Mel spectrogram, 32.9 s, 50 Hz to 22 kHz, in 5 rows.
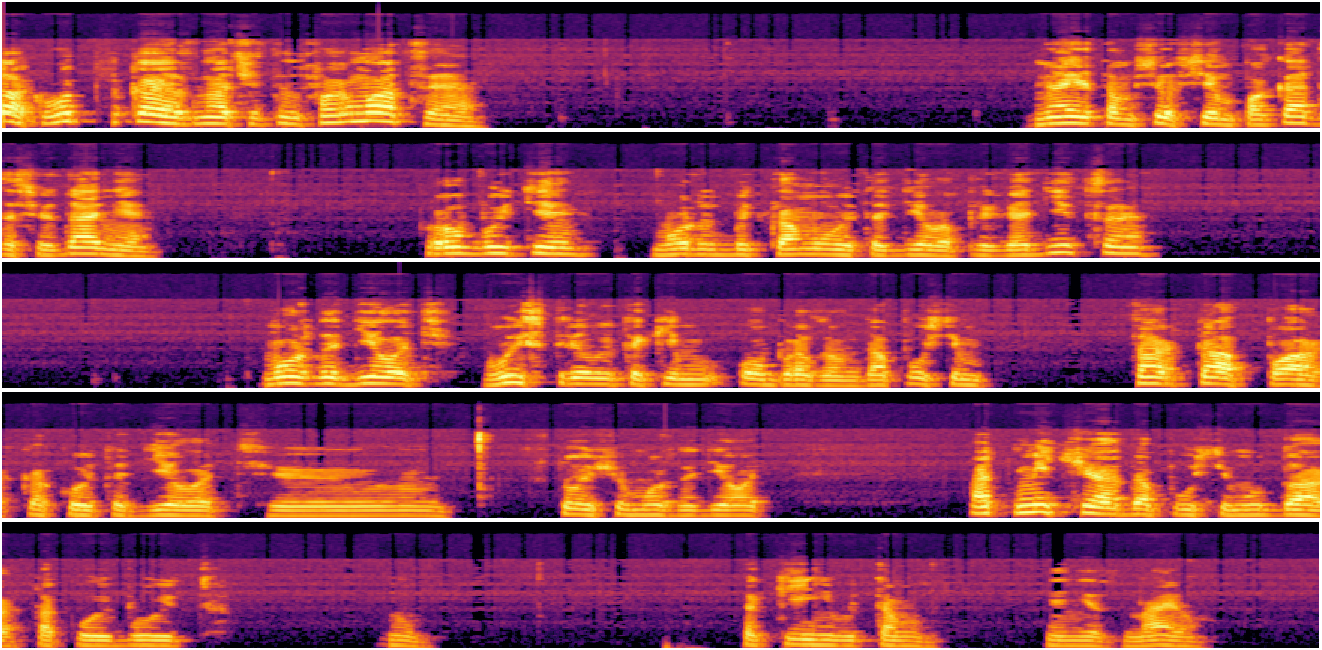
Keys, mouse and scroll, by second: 1.1 click, 2.9-3.8 middle drag, 9.8 click, 14.4 click, 32.4-32.9 drag.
